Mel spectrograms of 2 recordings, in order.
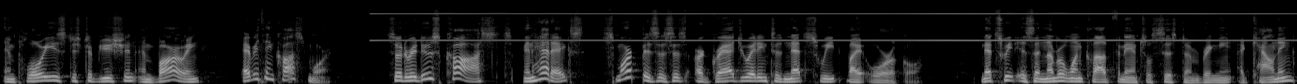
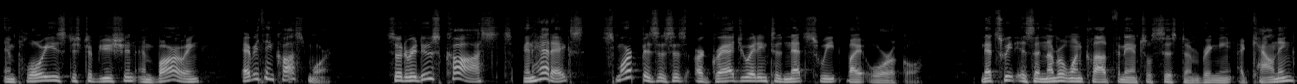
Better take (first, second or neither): second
